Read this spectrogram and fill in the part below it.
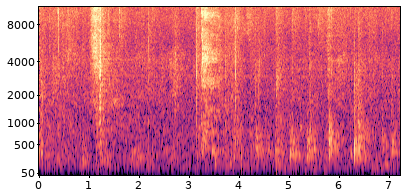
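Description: A choir sings together in a large echoing hall.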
